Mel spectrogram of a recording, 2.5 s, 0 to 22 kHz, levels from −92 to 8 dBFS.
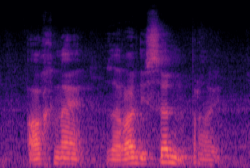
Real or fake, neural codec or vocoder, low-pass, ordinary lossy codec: fake; vocoder, 48 kHz, 128 mel bands, Vocos; 19.8 kHz; none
